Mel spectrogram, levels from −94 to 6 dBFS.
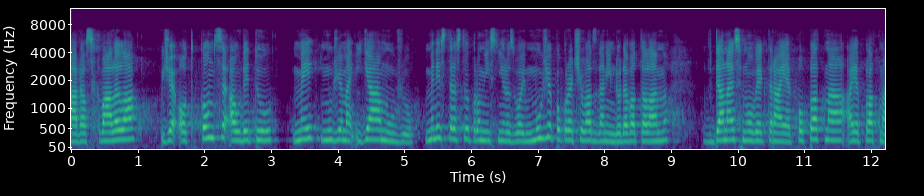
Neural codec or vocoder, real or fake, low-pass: codec, 16 kHz, 4.8 kbps, FACodec; fake; 7.2 kHz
